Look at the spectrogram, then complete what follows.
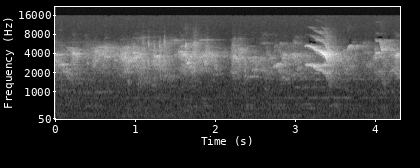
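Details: Caged double-collared seedeater of the Bahian style, recorded 23 November 2019 at a licensed breeding facility in Brazil, singing a fast, dense stream of high twittering notes with a brief rising flourish near the end; faint background hiss.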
